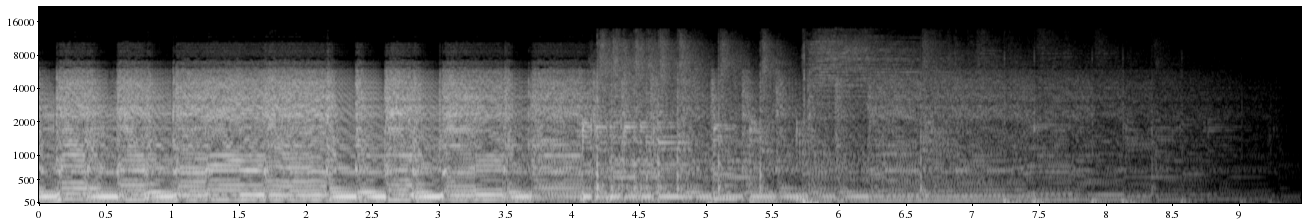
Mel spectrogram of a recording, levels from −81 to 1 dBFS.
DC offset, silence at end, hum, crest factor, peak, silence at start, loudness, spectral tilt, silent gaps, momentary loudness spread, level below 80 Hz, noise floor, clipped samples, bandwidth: under 0.1%; 1.05 s; none; 16 dB; -2 dBFS; 0 s; -17 LUFS; -5 dB/octave; none; 18 LU; -38 dBFS; -56 dBFS; under 0.1%; 13 kHz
